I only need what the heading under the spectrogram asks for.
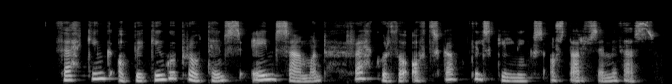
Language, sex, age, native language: Icelandic, female, 40-49, Icelandic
